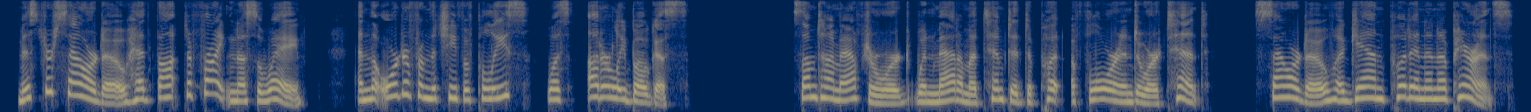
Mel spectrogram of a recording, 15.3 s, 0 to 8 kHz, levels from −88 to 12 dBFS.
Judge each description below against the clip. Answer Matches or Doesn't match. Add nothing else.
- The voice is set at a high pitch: Matches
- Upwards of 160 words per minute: Doesn't match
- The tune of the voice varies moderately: Doesn't match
